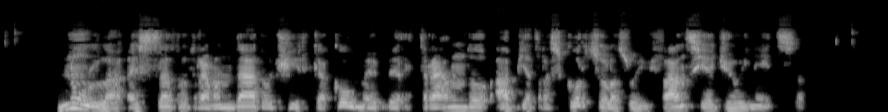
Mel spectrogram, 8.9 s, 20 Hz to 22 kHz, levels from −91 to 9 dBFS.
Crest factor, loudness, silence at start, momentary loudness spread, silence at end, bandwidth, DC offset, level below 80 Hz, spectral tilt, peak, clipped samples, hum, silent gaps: 20 dB; -23 LUFS; 0.6 s; 9 LU; 0.85 s; 7.6 kHz; under 0.1%; -64 dBFS; -4.5 dB/octave; -4 dBFS; under 0.1%; none; none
